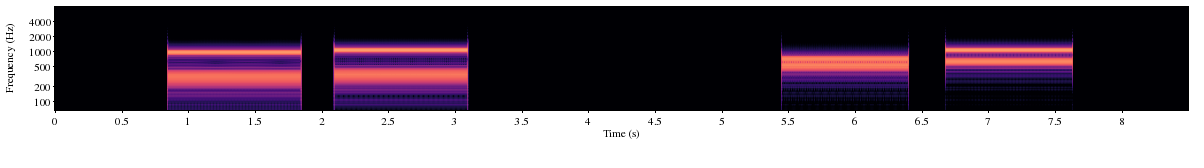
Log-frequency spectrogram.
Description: Aircraft SELCAL, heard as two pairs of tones. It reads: AM-BP FJ-HP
